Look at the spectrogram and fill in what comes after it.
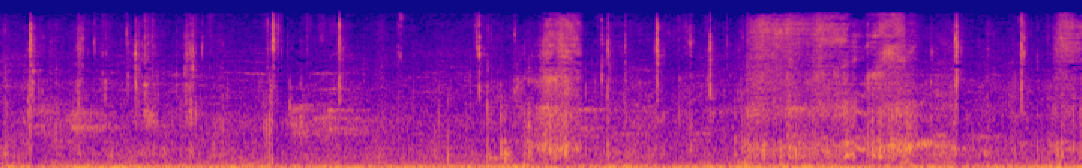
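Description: Close-up biting and chewing of saucy braised pork, with many sharp, wet mouth clicks.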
